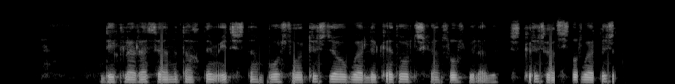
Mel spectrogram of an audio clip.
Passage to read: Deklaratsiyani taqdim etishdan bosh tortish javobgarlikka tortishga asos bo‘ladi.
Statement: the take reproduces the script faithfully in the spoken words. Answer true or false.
false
